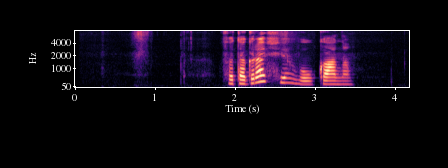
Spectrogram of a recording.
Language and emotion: Russian, neutral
